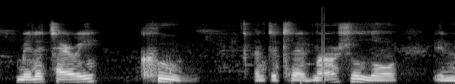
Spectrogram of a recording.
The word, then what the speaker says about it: coup: I don't know how to spell that, but we just pronounce it coup, like C-O-O. We don't pronounce the P, the French pronunciation, a coup.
